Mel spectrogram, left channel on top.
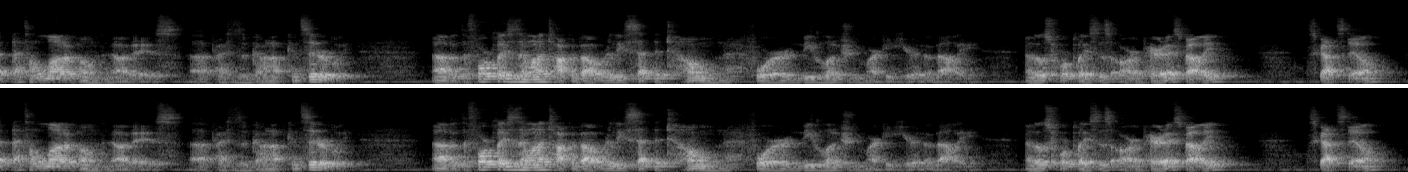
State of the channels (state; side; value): normal; both; correlation 0.75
